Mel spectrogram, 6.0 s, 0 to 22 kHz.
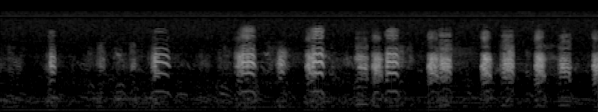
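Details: Barnacle geese in Estonia, 22 October 2017, many calling: sharp, short, yapping barks come in quick irregular succession, nearly two per second, several overlapping, with a distant flock murmur and low hum behind.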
